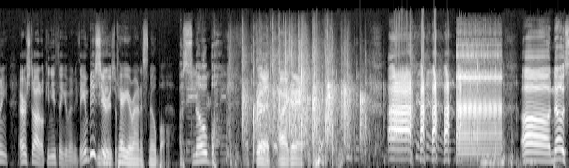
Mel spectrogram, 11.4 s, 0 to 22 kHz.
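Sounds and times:
speech: 0.0 - 7.0, 7.8 - 11.3
people chuckling: 4.2 - 10.4
harsh electronic game buzzer: 9.1 - 10.2.

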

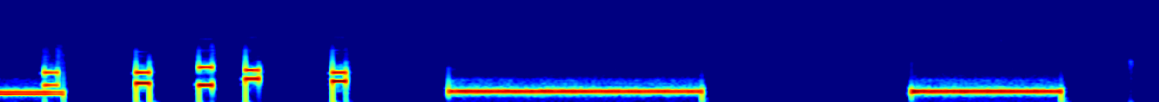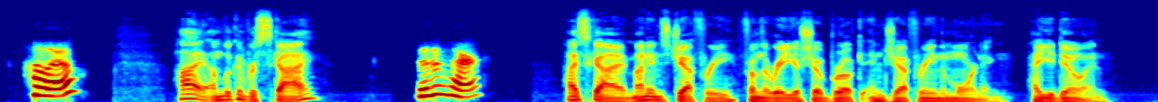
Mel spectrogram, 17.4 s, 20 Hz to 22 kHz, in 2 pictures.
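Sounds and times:
speech: 0.4 - 1.2, 9.0 - 9.4, 10.1 - 11.2, 11.8 - 12.4, 13.0 - 17.1
steady telephone dial tone: 3.4 - 5.3, 6.8 - 8.0.

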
